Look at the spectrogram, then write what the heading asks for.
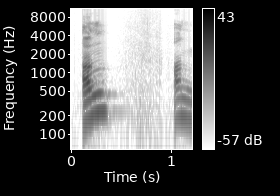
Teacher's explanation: मुख के पीछे नाक से भी ध्वनि निकालिए आप तो अनुनासिक ध्वनि हो गई।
